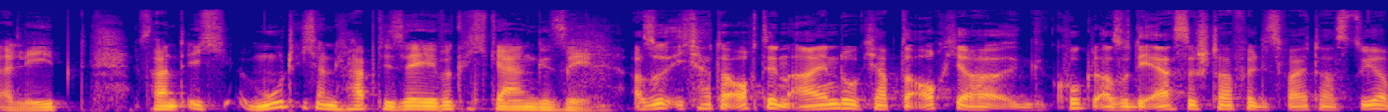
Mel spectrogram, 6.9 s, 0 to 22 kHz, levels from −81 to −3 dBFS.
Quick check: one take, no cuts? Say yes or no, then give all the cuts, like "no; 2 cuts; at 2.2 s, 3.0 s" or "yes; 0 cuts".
yes; 0 cuts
